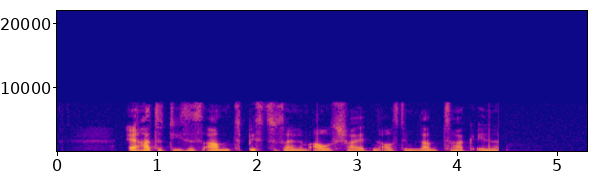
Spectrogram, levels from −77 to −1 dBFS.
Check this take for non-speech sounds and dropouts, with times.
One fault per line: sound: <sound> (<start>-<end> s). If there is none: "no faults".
sound: dropout (4.4-4.5 s)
